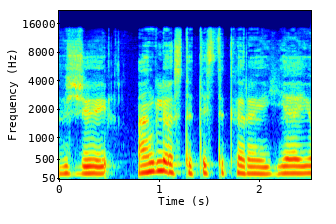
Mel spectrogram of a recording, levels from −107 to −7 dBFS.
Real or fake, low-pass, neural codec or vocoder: fake; 14.4 kHz; vocoder, 44.1 kHz, 128 mel bands, Pupu-Vocoder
